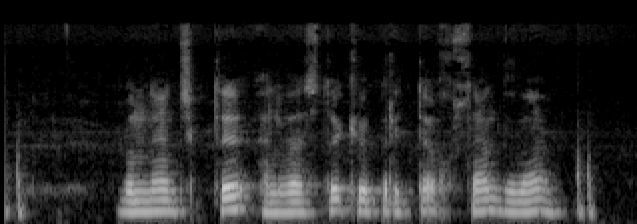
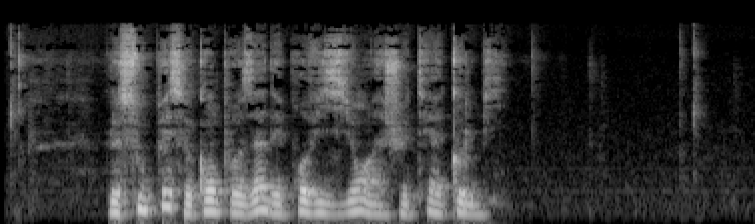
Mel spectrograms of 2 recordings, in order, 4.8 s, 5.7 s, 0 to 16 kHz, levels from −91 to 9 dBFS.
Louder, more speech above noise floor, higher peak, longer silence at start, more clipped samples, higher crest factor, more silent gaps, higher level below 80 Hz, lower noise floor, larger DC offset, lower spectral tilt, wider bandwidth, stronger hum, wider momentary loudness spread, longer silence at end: second, -26 LUFS vs -17 LUFS; second, 35 dB vs 47 dB; second, -8 dBFS vs 0 dBFS; about the same, 0.05 s vs 0.05 s; neither; about the same, 18 dB vs 20 dB; neither; second, -66 dBFS vs -56 dBFS; second, -60 dBFS vs -65 dBFS; neither; first, -7.5 dB/octave vs -4 dB/octave; about the same, 11.5 kHz vs 11.5 kHz; neither; first, 18 LU vs 14 LU; about the same, 0.35 s vs 0.45 s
